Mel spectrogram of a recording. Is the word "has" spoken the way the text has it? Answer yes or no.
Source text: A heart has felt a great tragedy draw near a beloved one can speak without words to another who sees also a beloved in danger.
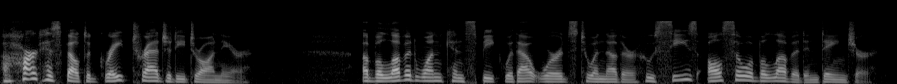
yes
